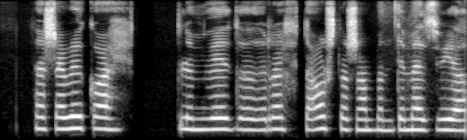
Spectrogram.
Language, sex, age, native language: Icelandic, male, 12, Icelandic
